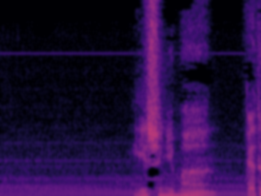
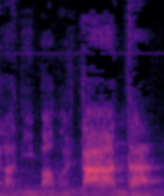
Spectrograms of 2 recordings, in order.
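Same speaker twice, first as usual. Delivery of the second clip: hushed, tender words of Jesus; tender whisper; 3 semitones lower than usual. Acted. Jesus whispering tenderly to ashamed Peter. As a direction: whisper it as a gentle reassurance.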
